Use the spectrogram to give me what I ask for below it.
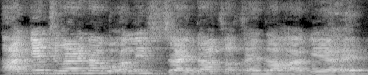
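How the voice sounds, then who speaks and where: A man teaching Quran recitation step by step, patiently spelling out letters and chanting long drawn-out syllables. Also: high-pitched, lively intonation, pushed and bright, distant mic. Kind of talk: step-by-step tajweed lesson. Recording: echoey room, voice off-mic, faint hum.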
